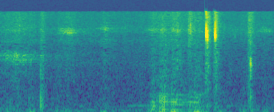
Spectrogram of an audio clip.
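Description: Near silence: faint background, with a brief faint low sound about a second in and a light click or two near the end.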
